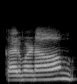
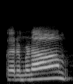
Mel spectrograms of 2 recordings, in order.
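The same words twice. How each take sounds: Both takes have the same delivery.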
